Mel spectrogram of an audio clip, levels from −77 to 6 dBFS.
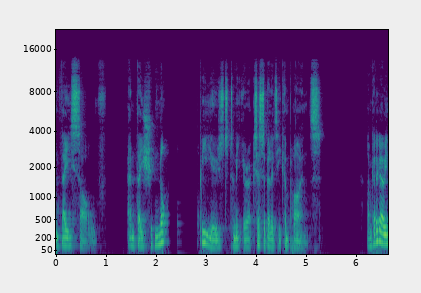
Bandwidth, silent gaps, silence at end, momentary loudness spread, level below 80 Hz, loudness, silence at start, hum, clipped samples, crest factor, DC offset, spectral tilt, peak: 14.5 kHz; 2.34-2.38 s, 2.69-2.78 s, 5.61-5.69 s, 5.75-6.01 s; 0 s; 16 LU; -54 dBFS; -22 LUFS; 0 s; none; under 0.1%; 20 dB; under 0.1%; -3.5 dB/octave; -4 dBFS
